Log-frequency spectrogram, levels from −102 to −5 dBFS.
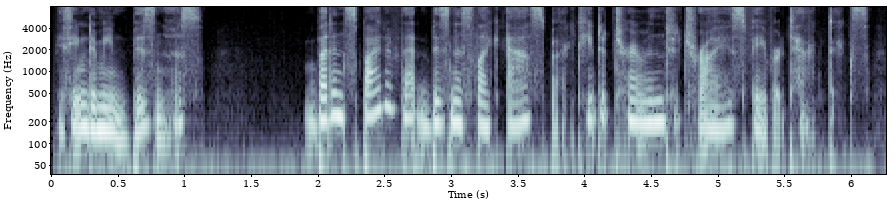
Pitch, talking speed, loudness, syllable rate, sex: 190 Hz, 180 wpm, -22 LUFS, 6.4 syllables/s, female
